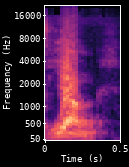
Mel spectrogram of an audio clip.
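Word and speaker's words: Jung: written gust yeah gust Young The Young is j u n g is German j u n g you know J J in German is pronounced like why like why so wow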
